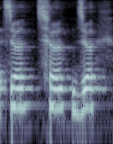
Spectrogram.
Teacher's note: च, छ, ज, कुछ घर्षण के साथ वायु बाहर निकलता है तो इसको स्पर्श संघर्षी कहते हैं।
